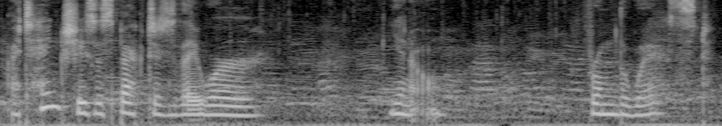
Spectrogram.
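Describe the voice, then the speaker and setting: A woman's voice: medium pitch, steady tone, slow pace. A woman playing a shrewd, candid innkeeper in a fantasy audio drama, with a folksy, thoughtful way of talking. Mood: confiding, shrewd. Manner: plain-spoken, folksy, thoughtful.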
